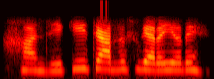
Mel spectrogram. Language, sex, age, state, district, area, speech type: Punjabi, female, 30-45, Punjab, Muktsar, urban, conversation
